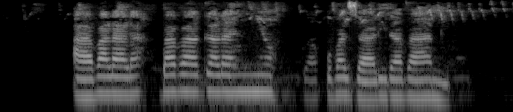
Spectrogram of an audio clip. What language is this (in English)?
Ganda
